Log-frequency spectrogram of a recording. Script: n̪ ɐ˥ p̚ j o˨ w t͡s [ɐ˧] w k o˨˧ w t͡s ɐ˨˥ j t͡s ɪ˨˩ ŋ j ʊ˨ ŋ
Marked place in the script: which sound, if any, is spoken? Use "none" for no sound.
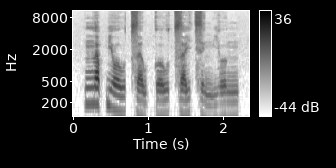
ɐ˨˩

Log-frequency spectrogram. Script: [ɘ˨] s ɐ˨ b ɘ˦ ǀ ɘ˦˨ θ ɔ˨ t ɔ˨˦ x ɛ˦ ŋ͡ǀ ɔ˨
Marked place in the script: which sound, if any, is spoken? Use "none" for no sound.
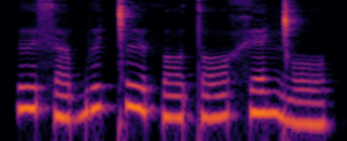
ɘ˦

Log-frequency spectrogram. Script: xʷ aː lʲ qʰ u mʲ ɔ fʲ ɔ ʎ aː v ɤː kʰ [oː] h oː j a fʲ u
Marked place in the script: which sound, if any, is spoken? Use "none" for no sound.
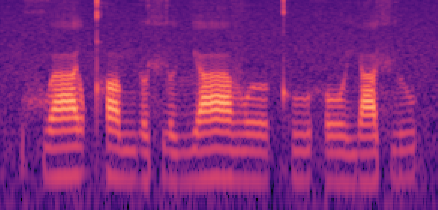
uː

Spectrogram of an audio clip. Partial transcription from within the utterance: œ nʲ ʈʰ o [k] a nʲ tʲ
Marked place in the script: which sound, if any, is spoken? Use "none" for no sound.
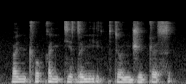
k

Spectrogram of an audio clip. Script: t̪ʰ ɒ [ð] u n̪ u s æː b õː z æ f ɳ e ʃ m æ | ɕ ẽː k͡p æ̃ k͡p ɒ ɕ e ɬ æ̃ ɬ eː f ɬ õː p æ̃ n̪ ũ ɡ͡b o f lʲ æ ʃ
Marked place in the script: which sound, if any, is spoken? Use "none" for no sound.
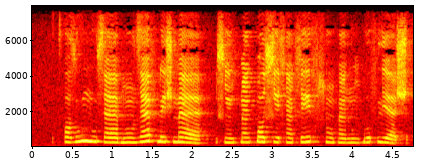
z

